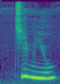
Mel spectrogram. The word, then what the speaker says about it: Temu: D'où le fait que ça se prononce Timiu, comme l'alphabet anglais.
